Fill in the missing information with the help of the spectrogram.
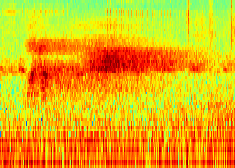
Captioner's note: ghosts whispering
